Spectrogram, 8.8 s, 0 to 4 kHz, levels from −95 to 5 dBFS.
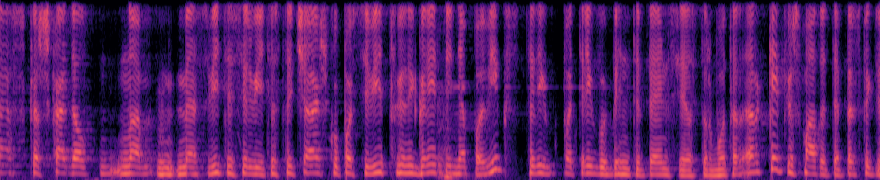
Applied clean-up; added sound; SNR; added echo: neural mask model DeepFilterNet 3.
